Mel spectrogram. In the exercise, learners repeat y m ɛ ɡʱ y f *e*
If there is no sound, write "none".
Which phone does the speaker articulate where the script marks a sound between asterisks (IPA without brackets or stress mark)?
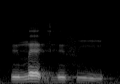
i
